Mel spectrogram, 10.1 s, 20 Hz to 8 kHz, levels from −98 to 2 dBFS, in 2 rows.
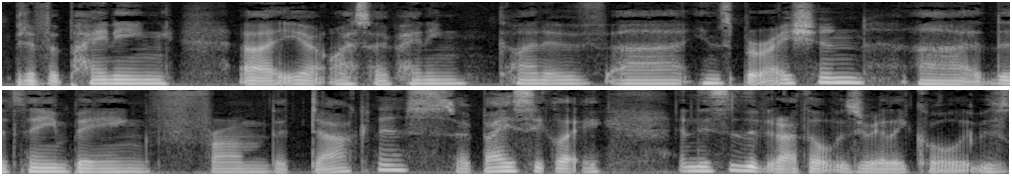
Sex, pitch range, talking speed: male, 100-125 Hz, 200 wpm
